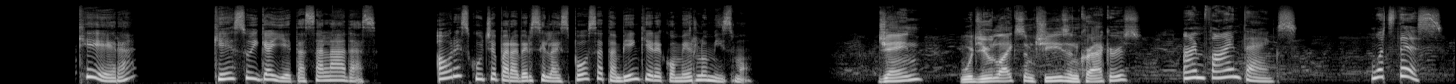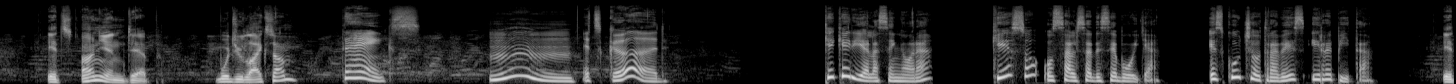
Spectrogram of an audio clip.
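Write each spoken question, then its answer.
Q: ¿Qué quería la señora? ¿Queso o salsa de cebolla?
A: Salsa de cebolla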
